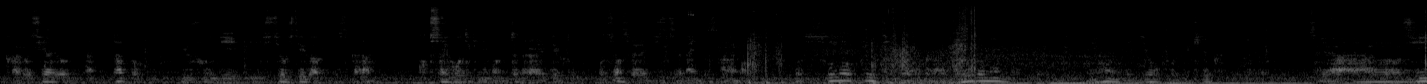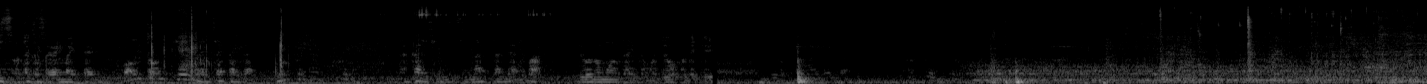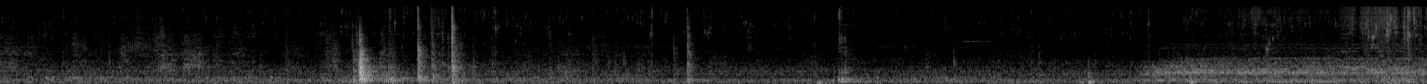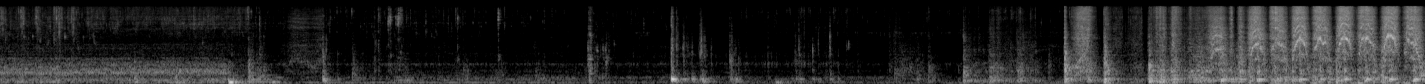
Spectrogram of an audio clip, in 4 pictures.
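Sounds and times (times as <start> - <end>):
tap water running into sink: 25.4 - 53.5
knocks and clatters of handling: 49.5 - 55.2.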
